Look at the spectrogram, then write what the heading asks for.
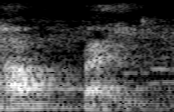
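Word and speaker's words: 八杯: হাঁচি হচ্ছে 8, হাঁচি মানে 8, তারপরে হাই, উচ্চারণটা হয়ে যাবে হাফ পাই। ইচি হাই যেমন ইপ পাই, হাঁচি হাই হলে হাফ পাই। হাফ পাই, হাফ পাই ওয়াইন ও কুদাসাই, 8 গ্লাস মদ দাও।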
